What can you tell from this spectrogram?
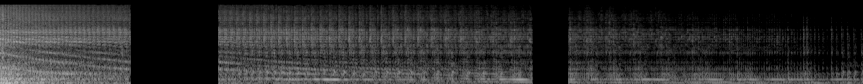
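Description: At 1.30 s the sound drops abruptly into silence and stays there until 2.19 s, then picks up precisely where it broke off, with nothing skipped. This is a rebuffering stall: the player used up the audio it had already downloaded and had to wait for more to arrive before continuing. No content is lost, but the gap adds about 0.88 s to the running time.

A second, shorter break comes at 5.32 s, when the sound cuts out in mid-flow and returns at 5.69 s after roughly a third of a second of silence. This is a playback stall. The likely cause is that the output briefly went without data, either from an empty buffer or a blocked playback thread, so nothing reached the speakers until the player recovered.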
